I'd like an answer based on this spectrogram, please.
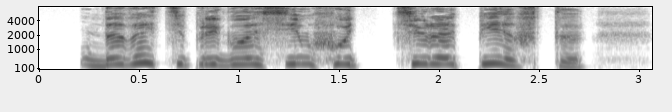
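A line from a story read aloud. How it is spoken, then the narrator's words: Timid. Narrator (Russian): сказала Элеонора робко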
